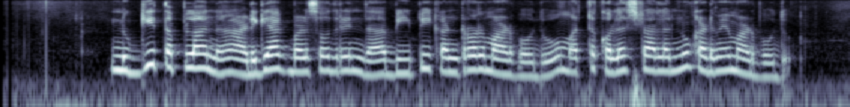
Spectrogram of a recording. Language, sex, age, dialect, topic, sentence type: Kannada, female, 25-30, Dharwad Kannada, agriculture, statement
